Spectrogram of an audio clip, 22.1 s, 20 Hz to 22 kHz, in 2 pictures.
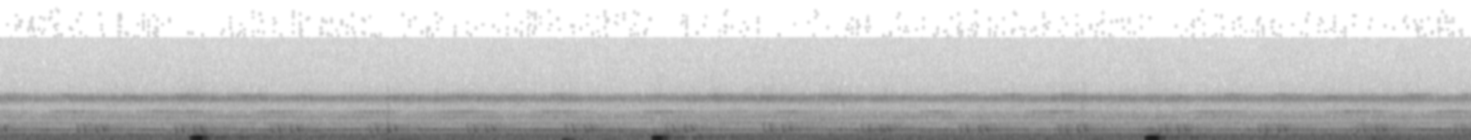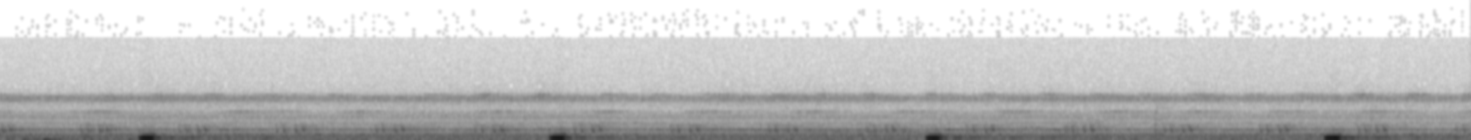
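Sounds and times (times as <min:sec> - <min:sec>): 
chorus of buzzing insects in Danum Borneo: 0:00.0 - 0:22.0
helmeted hornbill hooting in Danum Borneo: 0:01.3 - 0:02.3, 0:02.9 - 0:07.3, 0:08.5 - 0:09.6, 0:12.0 - 0:13.2, 0:15.1 - 0:16.1, 0:17.9 - 0:19.0, 0:20.9 - 0:21.8.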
